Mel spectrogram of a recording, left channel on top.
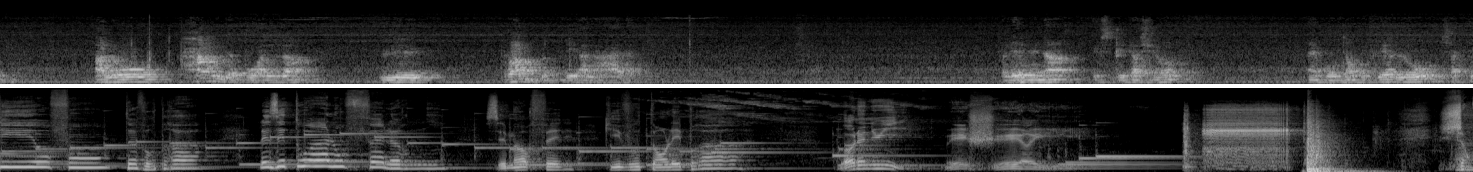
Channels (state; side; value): different; both; correlation 0.00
